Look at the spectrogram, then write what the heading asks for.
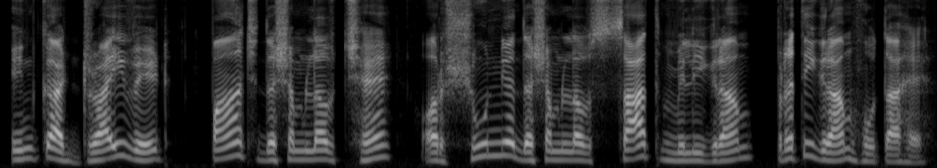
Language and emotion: Hindi, neutral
